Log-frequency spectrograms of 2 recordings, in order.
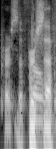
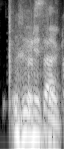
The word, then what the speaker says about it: Persephone: I feel like it's Persephone, like the story of Persephone. – I'm so sorry, guys. Persephone.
